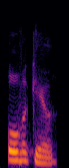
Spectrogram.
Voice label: "overkill", Indian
